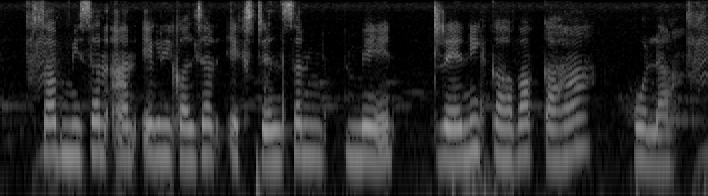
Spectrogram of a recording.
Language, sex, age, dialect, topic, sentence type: Bhojpuri, female, 18-24, Northern, agriculture, question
